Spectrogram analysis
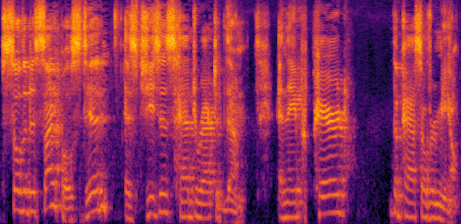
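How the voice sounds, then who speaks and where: Male narrator for scripture reading, slightly high register, home video-call recording. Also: big pitch swings, a little slow, a little hiss or hum, rough recording.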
